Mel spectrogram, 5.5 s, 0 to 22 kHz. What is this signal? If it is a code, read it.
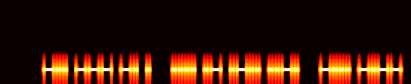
Morse code, heard as a keyed tone, about 28 wpm, 700 Hz. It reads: DONE HALF BY
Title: Sentences from Top 800 Words 28wpm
